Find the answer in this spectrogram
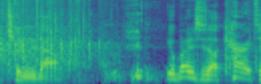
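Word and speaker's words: Qingdao: the angiz one yes that's one possible romaniz I was looking for Ching down your bonuses are character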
